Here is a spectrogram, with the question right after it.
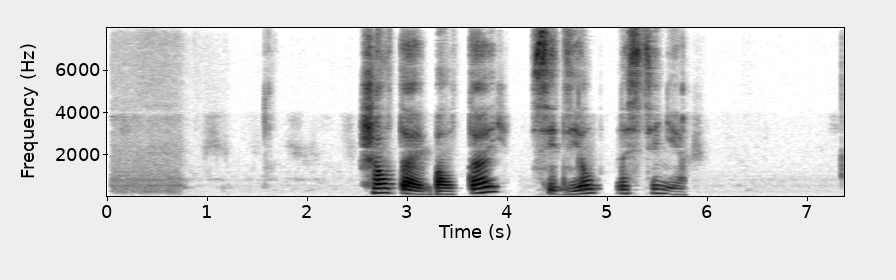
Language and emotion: Russian, neutral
